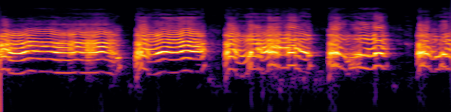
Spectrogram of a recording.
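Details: A dog named Sushi begs for popcorn with loud, shrill, quavering screams, five wailing bursts in under five seconds, each broken off abruptly before the next starts.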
